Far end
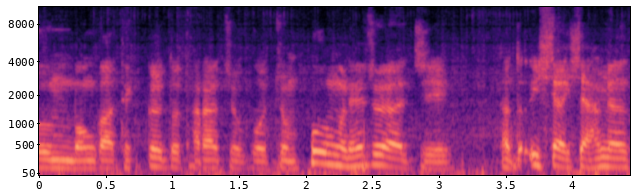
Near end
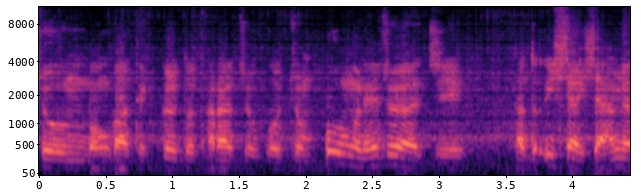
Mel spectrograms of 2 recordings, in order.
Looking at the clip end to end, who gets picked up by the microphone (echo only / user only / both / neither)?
echo only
